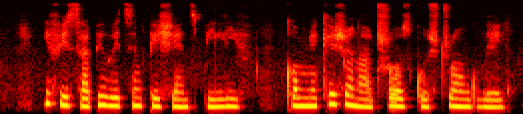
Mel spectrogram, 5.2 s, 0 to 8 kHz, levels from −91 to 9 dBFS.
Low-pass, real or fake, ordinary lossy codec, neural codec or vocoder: 7.2 kHz; real; none; none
